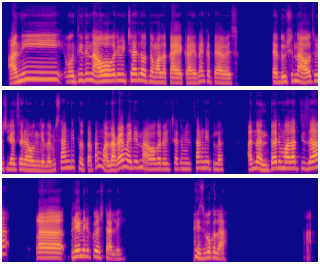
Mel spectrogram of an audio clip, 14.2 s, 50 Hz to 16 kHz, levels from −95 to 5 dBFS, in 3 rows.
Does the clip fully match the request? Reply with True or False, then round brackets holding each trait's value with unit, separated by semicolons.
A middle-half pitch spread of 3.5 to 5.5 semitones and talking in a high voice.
True (4.4 semitones; 215 Hz)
